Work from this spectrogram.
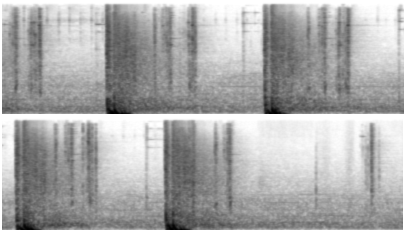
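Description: Rapid gunfire from a video game weapon, fired in four loud, evenly spaced bursts about a second and a half apart, each a sharp cluster of shots, with no talk.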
